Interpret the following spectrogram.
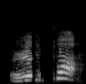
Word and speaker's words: report: Then verbs, produce, second syllable, report, second syllable, narrate, second syllable, transfer, second syllable, dictate, second syllable.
